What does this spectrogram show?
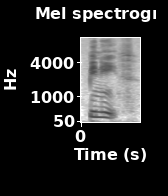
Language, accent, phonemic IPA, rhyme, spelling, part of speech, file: English, US, /bɪˈniːθ/, -iːθ, beneath, adverb / preposition, En-us-beneath.ogg
- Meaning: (adverb) Below or underneath; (preposition) 1. Below 2. In a position that is lower in rank, dignity, etc 3. Covered up or concealed by something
